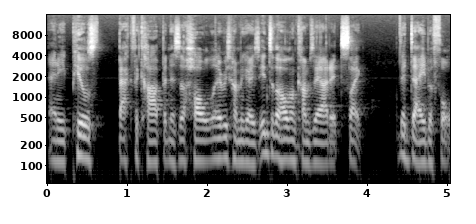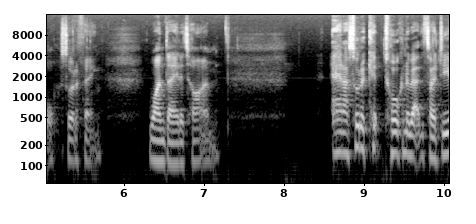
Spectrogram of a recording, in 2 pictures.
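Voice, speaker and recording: Fairly even in intonation, a man's speech moves at a very fast pace. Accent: Australian. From Australia. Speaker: filmmaker. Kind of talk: casual talk. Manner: hesitant, many fillers.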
